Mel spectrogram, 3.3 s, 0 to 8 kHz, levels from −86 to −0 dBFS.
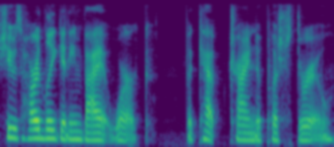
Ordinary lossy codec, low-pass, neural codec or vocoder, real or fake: MP3, 64 kbps; 7.2 kHz; none; real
